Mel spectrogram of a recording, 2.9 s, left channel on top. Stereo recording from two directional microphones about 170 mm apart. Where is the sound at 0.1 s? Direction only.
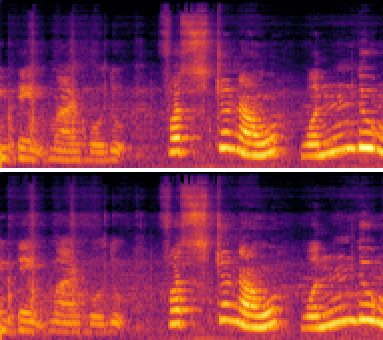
20° left (ahead or behind).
